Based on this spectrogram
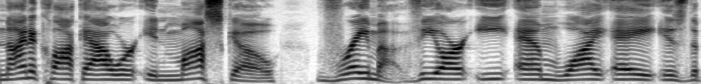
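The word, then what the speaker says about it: Время: television in the nine o'clock hour in moscow vrama v-r-e-m-y-a is the pronunciation quote i've been watching it frame by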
